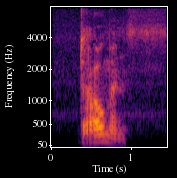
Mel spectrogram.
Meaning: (verb) to dream; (noun) plural of droom
- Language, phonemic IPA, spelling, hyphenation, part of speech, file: Dutch, /ˈdroːmə(n)/, dromen, dro‧men, verb / noun, Nl-dromen.ogg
